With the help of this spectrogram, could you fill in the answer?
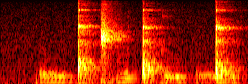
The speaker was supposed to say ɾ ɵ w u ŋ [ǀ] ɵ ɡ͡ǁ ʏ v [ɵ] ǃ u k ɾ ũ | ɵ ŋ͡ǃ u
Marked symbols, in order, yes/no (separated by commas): no, yes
